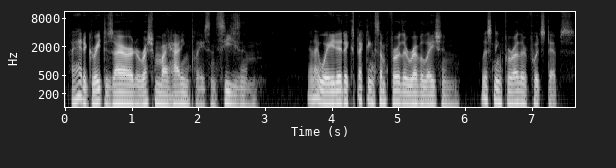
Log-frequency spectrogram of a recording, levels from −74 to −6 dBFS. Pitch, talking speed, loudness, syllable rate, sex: 105 Hz, 195 wpm, -21 LUFS, 6.4 syllables/s, male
